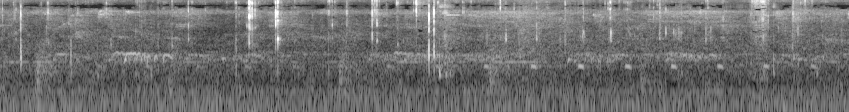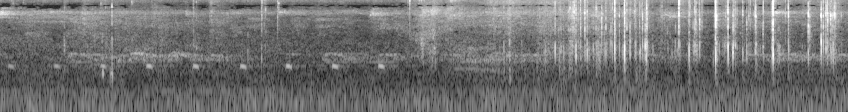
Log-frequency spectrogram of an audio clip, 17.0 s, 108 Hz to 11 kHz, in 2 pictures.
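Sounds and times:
crisp clicks and crunches: 0.0s - 8.2s, 13.4s - 16.9s
monkey chewing and biting food: 0.0s - 8.5s, 13.6s - 16.9s
low background rumble: 0.0s - 16.9s.

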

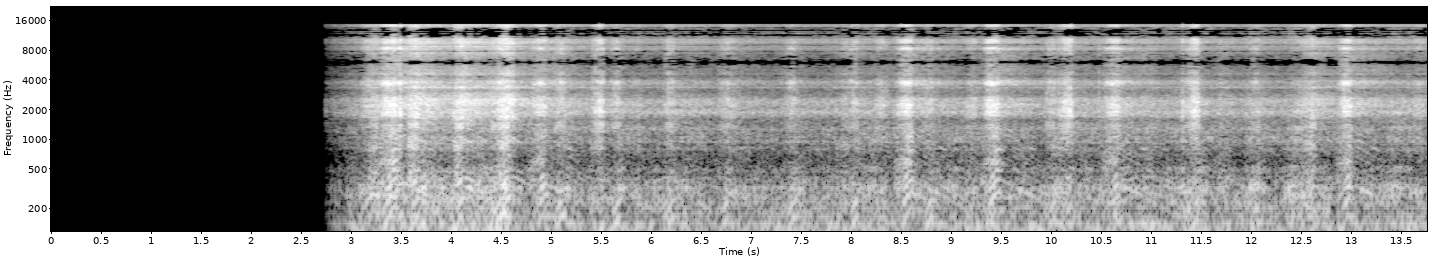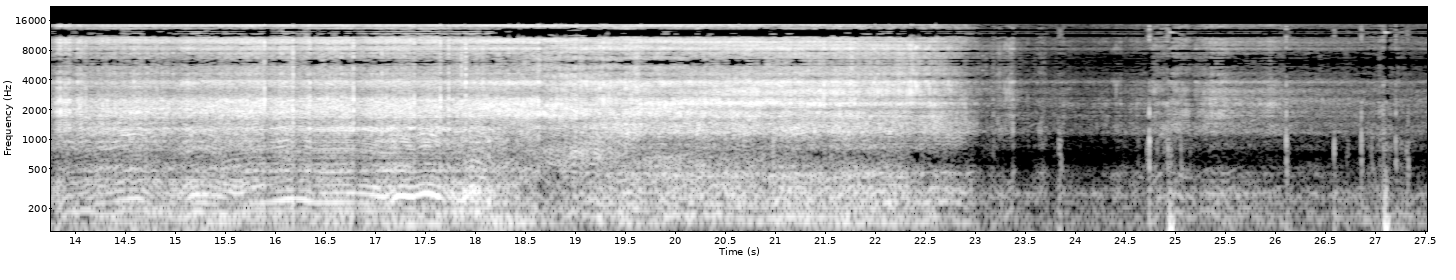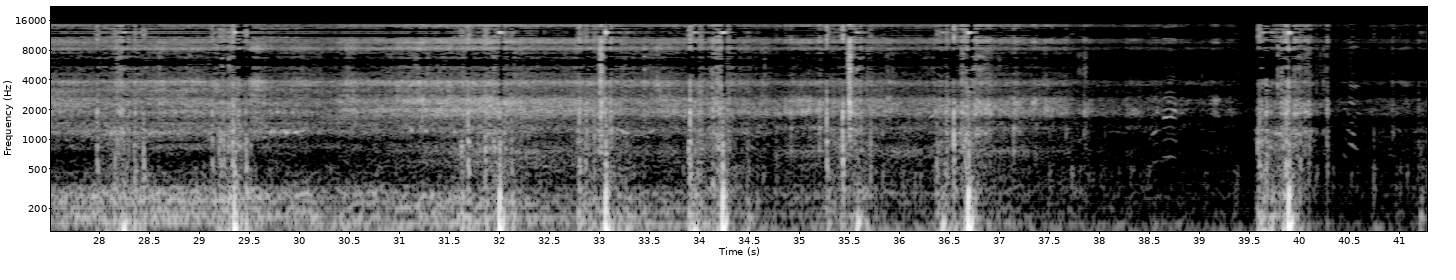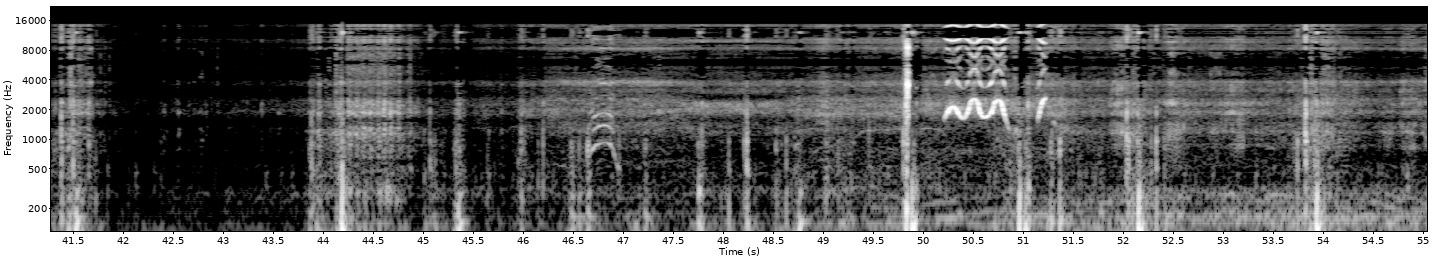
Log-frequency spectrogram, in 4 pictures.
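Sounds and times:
quad engines revving: 2.8s - 55.0s
low thumps: 24.7s - 25.2s, 26.0s - 29.8s, 31.6s - 34.6s, 35.2s - 37.0s, 45.0s - 52.5s.

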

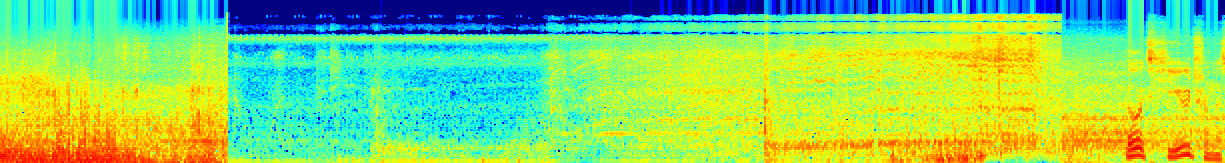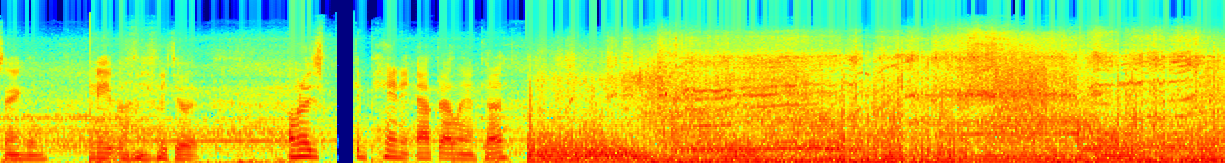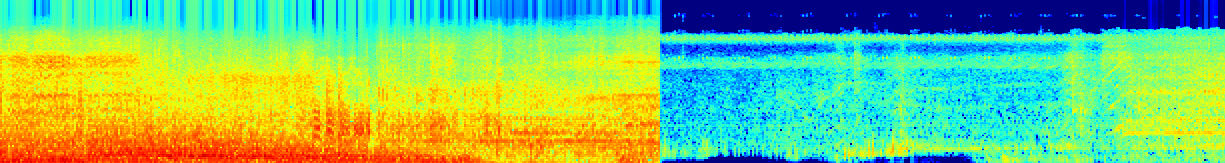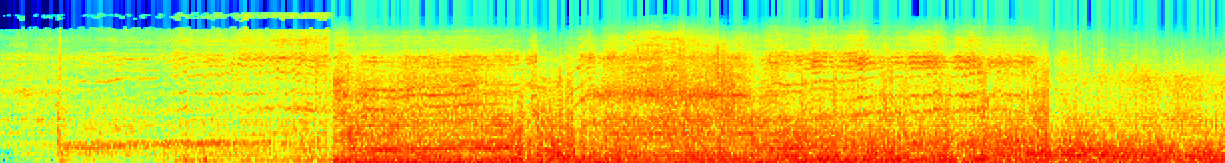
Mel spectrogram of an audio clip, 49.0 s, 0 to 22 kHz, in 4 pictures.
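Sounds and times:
wind rush on microphone: 0.0s - 2.3s, 8.7s - 11.2s, 17.4s - 31.1s, 38.5s - 49.0s
electric motor whine: 5.4s - 31.1s, 35.1s - 49.0s.

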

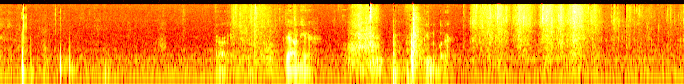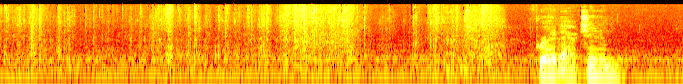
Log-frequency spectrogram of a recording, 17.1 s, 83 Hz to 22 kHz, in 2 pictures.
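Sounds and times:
plastic bag crinkling: 2.8s - 3.8s, 5.8s - 15.0s.

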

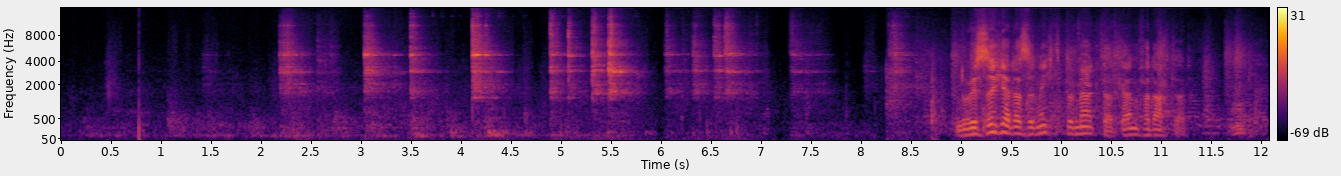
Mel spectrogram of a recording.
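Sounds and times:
footsteps on metal staircase: 6.1s - 12.0s.

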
